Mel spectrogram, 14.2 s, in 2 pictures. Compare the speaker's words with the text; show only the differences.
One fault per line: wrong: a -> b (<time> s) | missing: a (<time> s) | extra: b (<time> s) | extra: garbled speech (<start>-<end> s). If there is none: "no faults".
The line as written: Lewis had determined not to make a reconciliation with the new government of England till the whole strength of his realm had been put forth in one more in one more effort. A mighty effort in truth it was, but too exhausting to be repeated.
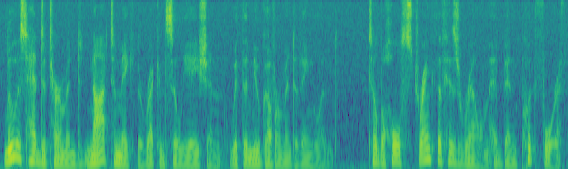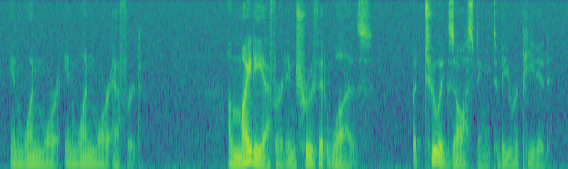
no faults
